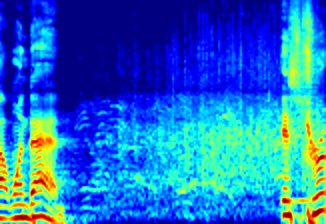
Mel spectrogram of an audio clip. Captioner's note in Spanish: Aplausos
